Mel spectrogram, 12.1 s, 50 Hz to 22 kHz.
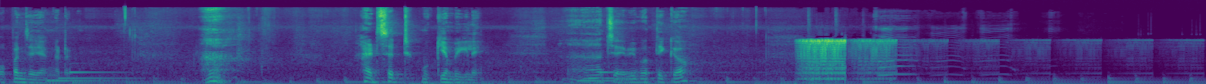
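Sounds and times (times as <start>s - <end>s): steady low hum: 0.0s - 12.0s
loud electronic blast: 8.0s - 9.0s
short gliding electronic chirps: 8.0s - 9.2s.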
